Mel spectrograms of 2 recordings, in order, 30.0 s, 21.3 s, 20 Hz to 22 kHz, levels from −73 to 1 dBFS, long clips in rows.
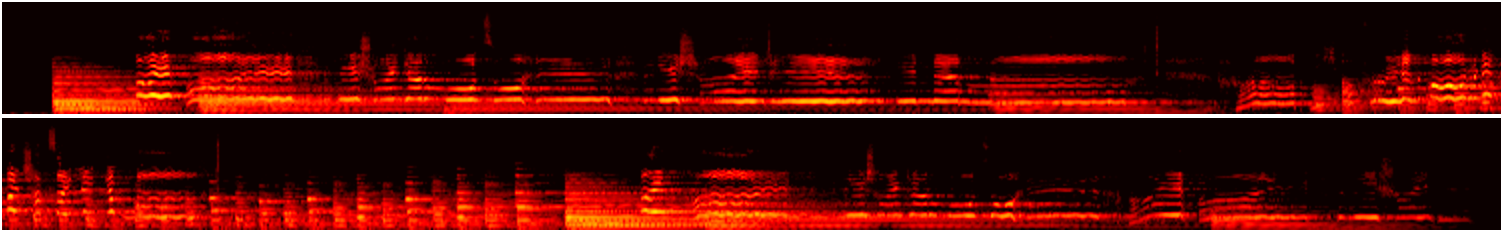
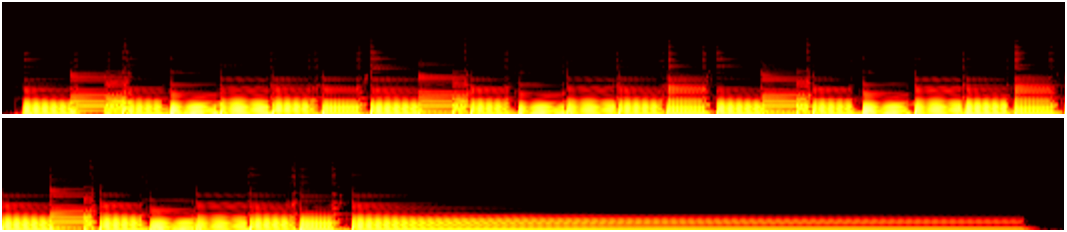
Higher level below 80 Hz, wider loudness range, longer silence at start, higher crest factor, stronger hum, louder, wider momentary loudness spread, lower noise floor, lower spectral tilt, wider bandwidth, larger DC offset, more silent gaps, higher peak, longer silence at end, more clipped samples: second, -66 dBFS vs -22 dBFS; about the same, 11 LU vs 13 LU; first, 0.5 s vs 0.2 s; about the same, 20 dB vs 16 dB; second, none vs 60 Hz at -35 dBFS; second, -34 LUFS vs -18 LUFS; about the same, 14 LU vs 16 LU; first, -66 dBFS vs -41 dBFS; second, -5.5 dB/octave vs -13.5 dB/octave; first, 16 kHz vs 2 kHz; neither; neither; second, -14 dBFS vs 0 dBFS; about the same, 0.5 s vs 0.4 s; neither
